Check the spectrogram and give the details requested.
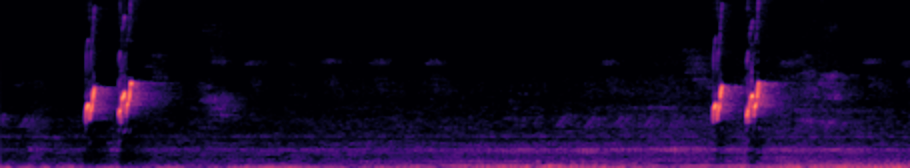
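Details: Scaly-breasted bulbul, described as a rare bird singing actively: two pairs of short, high, sharp chirped notes, one pair near the start and one near the end, over a steady low hum.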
